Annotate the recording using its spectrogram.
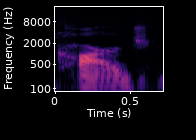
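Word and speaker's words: Kharg: We're talking about Karj Island, which I believe it, like I said, is pronounced Karj.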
